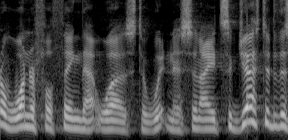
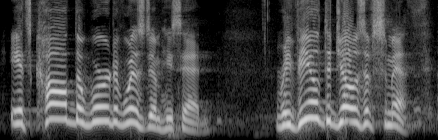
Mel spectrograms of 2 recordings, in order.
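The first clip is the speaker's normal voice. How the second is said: eager explanation; 6 semitones higher, 7 dB louder than usual. Retold or imitated. Les proudly explains church teaching.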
